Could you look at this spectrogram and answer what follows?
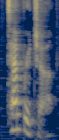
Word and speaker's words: temperature: Temperature, temperature. So it's not temperature, temperature, temperature, temperature.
